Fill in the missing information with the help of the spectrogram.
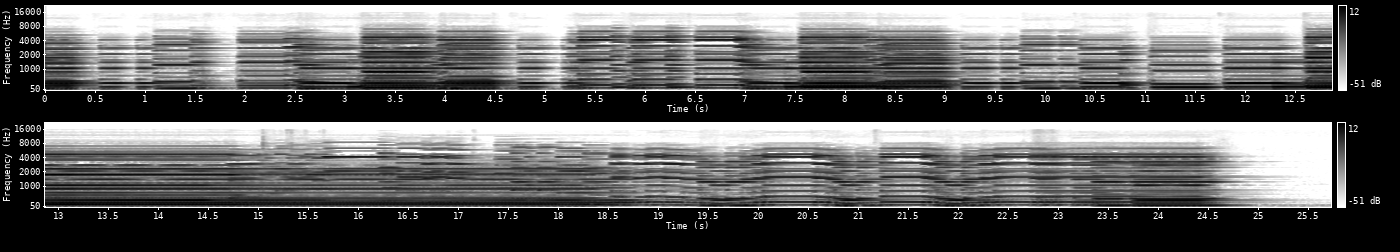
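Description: Organ-toned keyboard music: short chords in a stop-start rhythm, then long held chords from about halfway through, with wavering, bending pitch near the end before it fades out.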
